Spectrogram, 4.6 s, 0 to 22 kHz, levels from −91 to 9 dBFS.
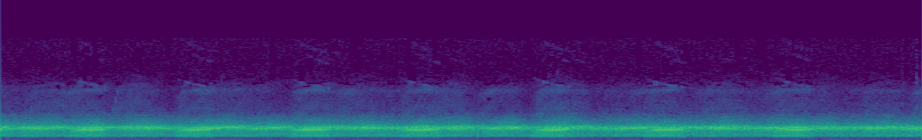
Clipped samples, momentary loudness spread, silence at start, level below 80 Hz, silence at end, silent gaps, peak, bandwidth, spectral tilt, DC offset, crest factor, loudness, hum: under 0.1%; 2 LU; 0 s; -68 dBFS; 0 s; none; -6 dBFS; 9.6 kHz; 0 dB/octave; under 0.1%; 18 dB; -23 LUFS; none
